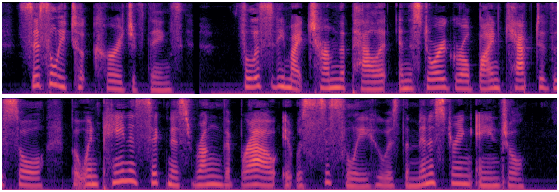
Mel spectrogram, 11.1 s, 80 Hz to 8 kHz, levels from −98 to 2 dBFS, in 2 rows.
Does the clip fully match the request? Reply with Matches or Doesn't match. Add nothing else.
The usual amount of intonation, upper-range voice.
Matches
